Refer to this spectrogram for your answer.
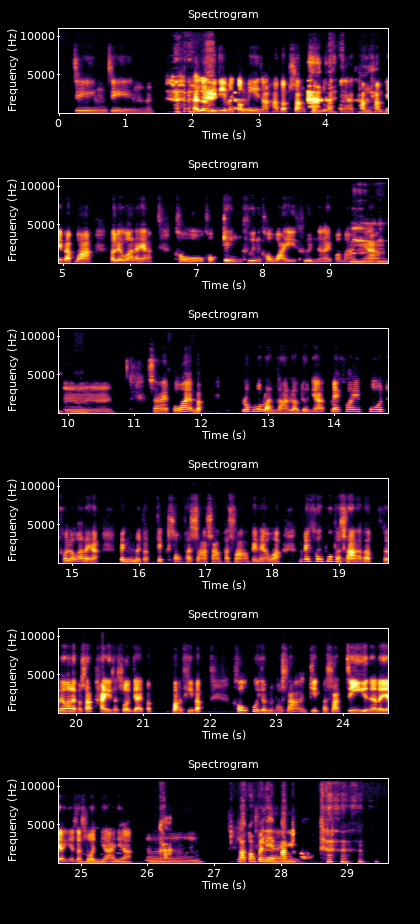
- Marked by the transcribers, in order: static; chuckle; distorted speech; tapping; other background noise; chuckle
- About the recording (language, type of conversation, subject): Thai, unstructured, คุณคิดว่าสิ่งที่สำคัญที่สุดในครอบครัวคืออะไร?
